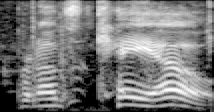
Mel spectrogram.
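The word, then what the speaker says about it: Kao: Okay, so apparently pronounced KO. Well, KO, point yeah, of order. obviously. Not cow.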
